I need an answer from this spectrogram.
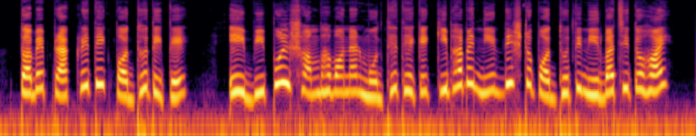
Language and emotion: Bengali, neutral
